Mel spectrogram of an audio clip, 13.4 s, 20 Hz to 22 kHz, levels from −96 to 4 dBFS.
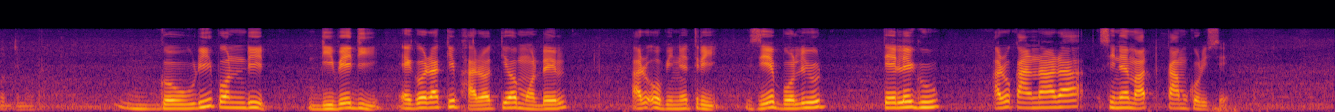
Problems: background conversations at intervals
